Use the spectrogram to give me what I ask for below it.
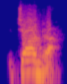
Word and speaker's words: genre: बट the real pronunciation of this word is नॉट जेनर, जॉनरा.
